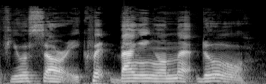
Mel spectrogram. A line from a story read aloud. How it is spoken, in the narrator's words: I growled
